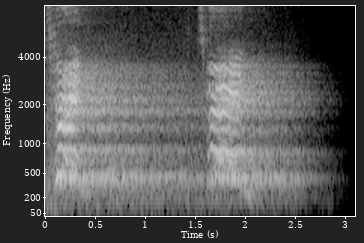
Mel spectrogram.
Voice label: Hockey Male "Screen"; Hockey Vocal Sounds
